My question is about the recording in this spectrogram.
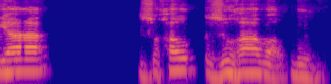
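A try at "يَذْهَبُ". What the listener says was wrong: না না, ইয়া এসে জালকে ধরবে। ইয়াজ হাবু, একসাথে বলেন।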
